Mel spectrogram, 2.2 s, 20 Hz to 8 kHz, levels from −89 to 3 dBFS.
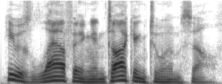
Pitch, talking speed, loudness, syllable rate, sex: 110 Hz, 190 wpm, -16 LUFS, 4.7 syllables/s, male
